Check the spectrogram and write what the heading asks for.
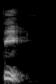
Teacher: korean p last but not least there's the so-called tense consonant this one is totally unaspirated so you're starting the vowel as soon as your lips pop open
